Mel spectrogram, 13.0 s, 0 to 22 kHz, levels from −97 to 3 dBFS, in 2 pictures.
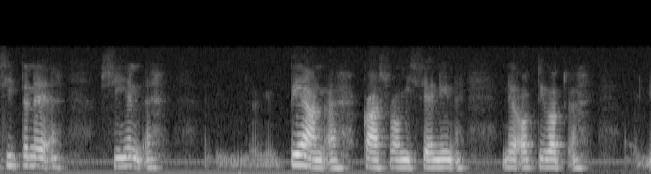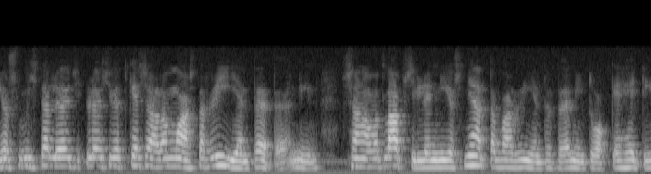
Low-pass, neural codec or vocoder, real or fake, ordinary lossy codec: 7.2 kHz; none; real; none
